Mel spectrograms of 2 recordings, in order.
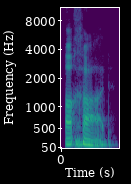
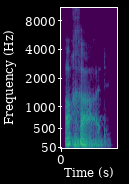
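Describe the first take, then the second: No difference in how they are said.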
